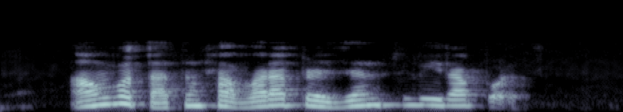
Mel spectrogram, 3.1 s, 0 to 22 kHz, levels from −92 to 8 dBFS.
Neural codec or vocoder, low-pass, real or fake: codec, 24 kHz, 3.1 kbps, DualCodec; 5.4 kHz; fake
